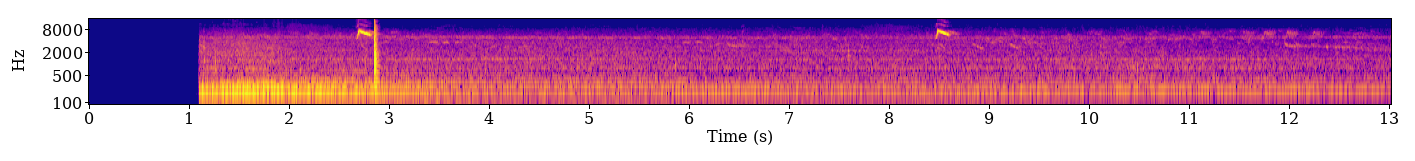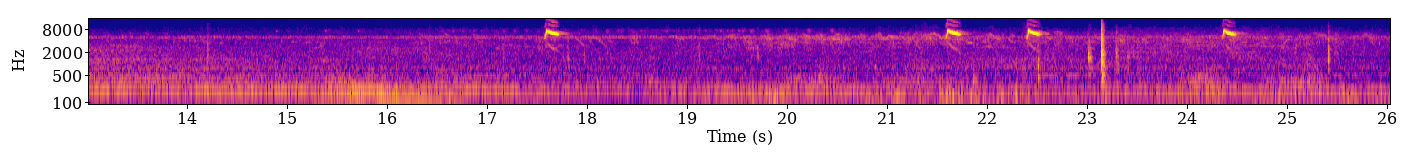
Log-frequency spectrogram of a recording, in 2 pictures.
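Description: Southern red bishop giving brief, high-pitched, downslurred calls at irregular intervals, several close together near the end, over the steady low hum of an idling vehicle engine.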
